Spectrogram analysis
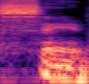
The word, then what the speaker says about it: Seine: So we set up a boat on the Seine River, and like it was like a champagne boat tour. And pronounced sane. Seine, yeah, there you Yeah.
